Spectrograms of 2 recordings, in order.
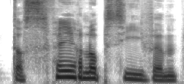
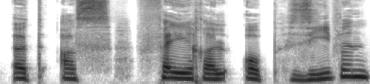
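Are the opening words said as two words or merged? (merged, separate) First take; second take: merged; separate. First: The opening words are merged into one word. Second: The opening words are said as two separate words. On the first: The speaker calls it right. "They would say" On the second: The speaker calls it wrong. "native speaker would not say"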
